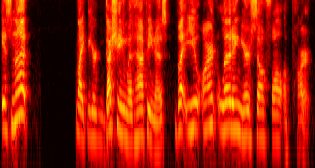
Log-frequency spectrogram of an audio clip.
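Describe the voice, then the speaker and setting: A woman's voice: medium pitch, animated. Earnest woman in her eighties. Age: 80s. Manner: earnest, measured, slows down when serious. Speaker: panel guest. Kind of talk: casual panel conversation.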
